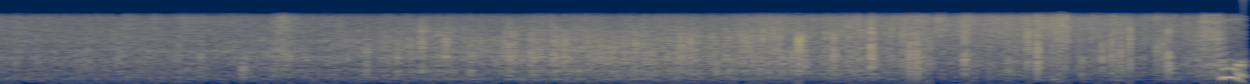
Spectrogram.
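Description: Bicycle tyres crunching over a gravel road, with many small clicks from loose stones, growing louder as two riders approach and pass close by.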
